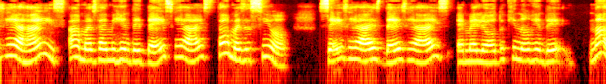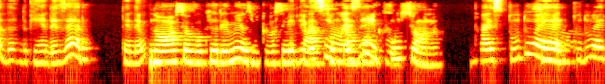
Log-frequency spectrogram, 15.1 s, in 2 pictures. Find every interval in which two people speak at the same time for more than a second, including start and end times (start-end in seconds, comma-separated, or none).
11.2-12.6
